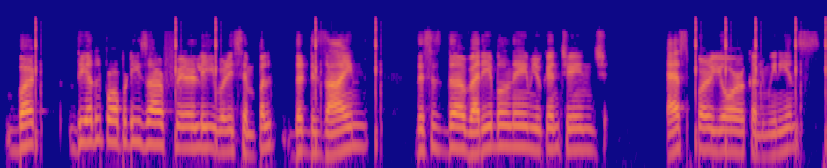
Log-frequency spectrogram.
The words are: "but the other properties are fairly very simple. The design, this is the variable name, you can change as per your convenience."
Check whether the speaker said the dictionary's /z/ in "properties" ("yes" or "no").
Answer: yes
